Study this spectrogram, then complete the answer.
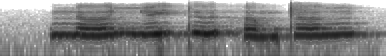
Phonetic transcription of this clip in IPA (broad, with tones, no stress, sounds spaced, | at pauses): n əː˨˩˦ ɲ e˧˥ j t̪ ɨ˧ h ə˨˩˨ m t̪ ə˧˥ ŋ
